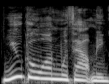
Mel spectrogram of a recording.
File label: go on, scientist female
